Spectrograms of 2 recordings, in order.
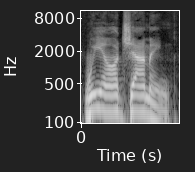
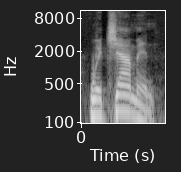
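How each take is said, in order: First: The opening is said as two full words, 'we are'. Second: The opening is said as one contracted word, 'we're'. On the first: The speaker calls it wrong. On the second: The speaker calls it right.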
